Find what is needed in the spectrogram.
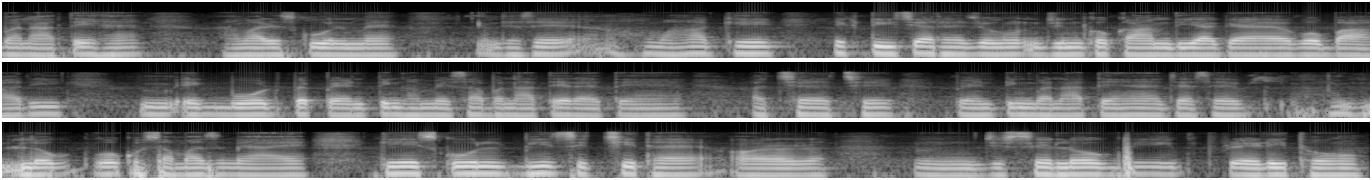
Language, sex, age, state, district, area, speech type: Hindi, male, 18-30, Uttar Pradesh, Ghazipur, urban, spontaneous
